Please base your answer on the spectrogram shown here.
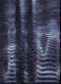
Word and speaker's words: Ratchathewi: So this is Ratchathewi, or Latchathewi as Thai people pronounce it, and I used to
